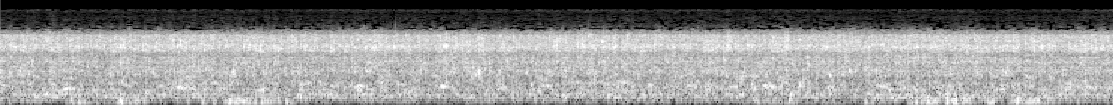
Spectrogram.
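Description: Steady rush of running water, like a stream or pouring water, with a few low bumps.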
